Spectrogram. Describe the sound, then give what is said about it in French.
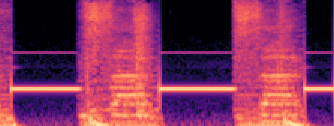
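Censor beeps over French song lyrics: a steady, mid-pitched tone sounds three times, each beep alternating with short bursts of sung or rapped vocals over the music. “attention, on a bipé”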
